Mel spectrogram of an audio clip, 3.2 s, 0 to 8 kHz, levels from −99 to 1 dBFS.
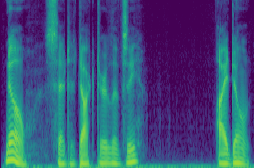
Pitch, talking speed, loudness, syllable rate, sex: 95 Hz, 115 wpm, -20 LUFS, 3.9 syllables/s, male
